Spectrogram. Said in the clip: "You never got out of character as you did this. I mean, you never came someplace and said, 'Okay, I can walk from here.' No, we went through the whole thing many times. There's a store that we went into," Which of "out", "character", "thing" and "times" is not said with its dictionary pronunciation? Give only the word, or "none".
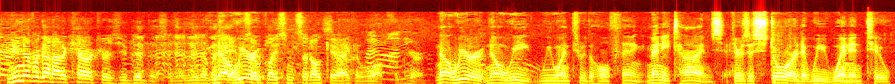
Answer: none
